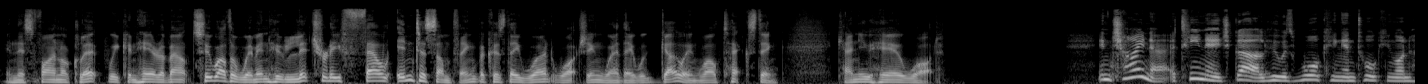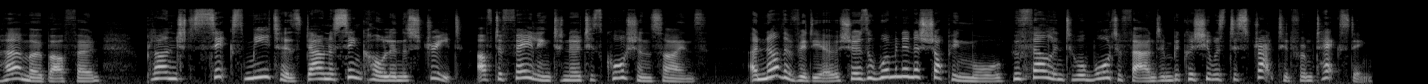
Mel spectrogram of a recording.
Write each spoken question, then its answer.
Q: Can you hear what?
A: Well, a teenage girl in China plunged, or fell, 6 metres down a sinkhole.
